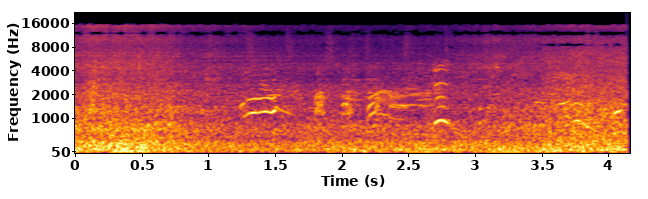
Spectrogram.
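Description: Ocean surf breaking and washing up on a sandy beach, a steady rushing wash. Faint distant voices call out between about one and three seconds in.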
